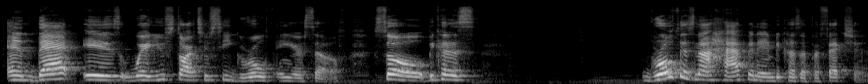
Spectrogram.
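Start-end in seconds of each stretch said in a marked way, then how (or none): none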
